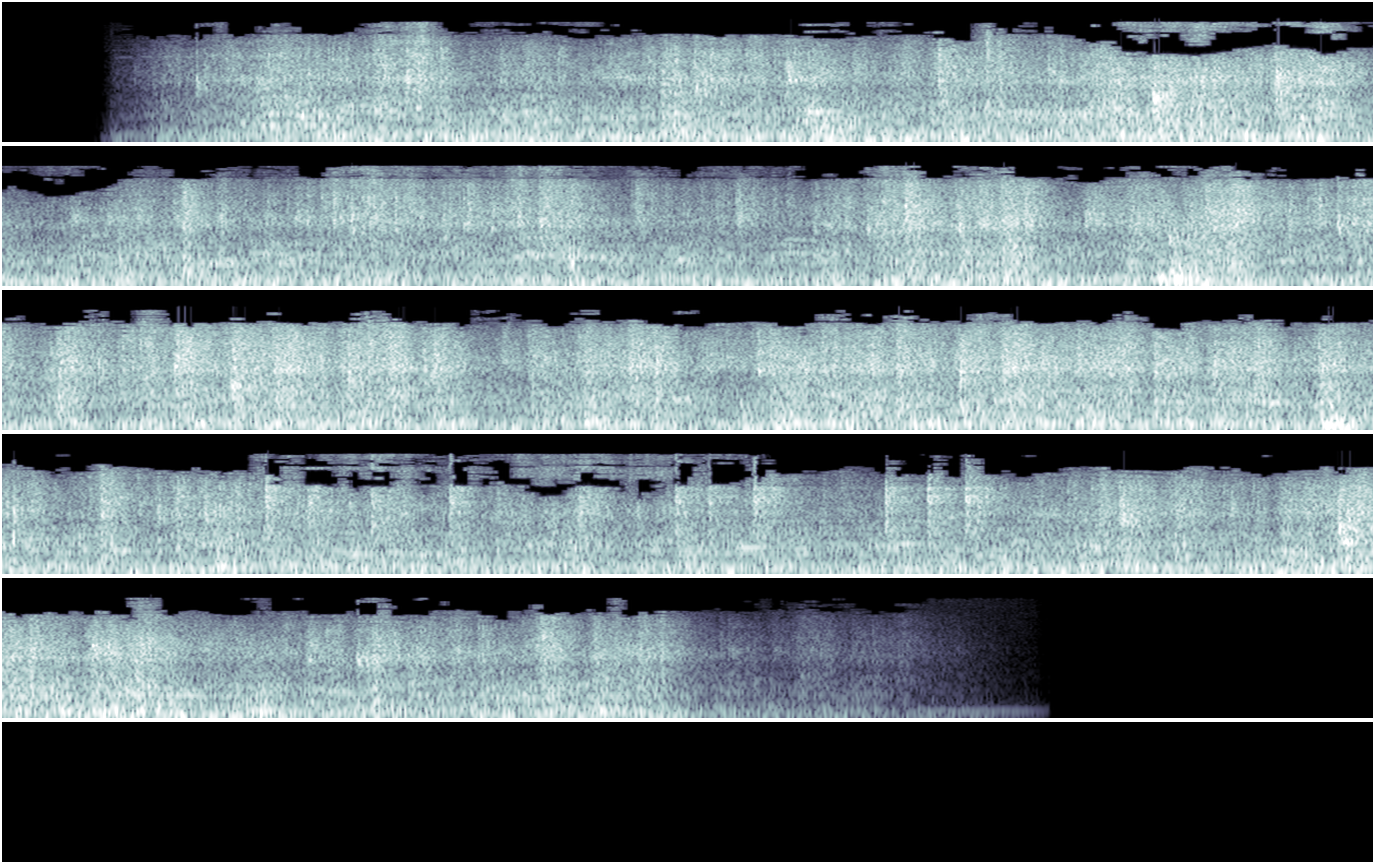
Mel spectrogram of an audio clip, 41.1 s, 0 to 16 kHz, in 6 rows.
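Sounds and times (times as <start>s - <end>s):
office noise: 0.6s - 32.6s.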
